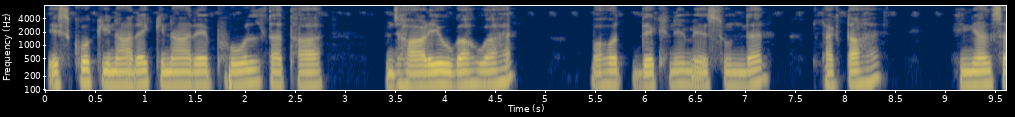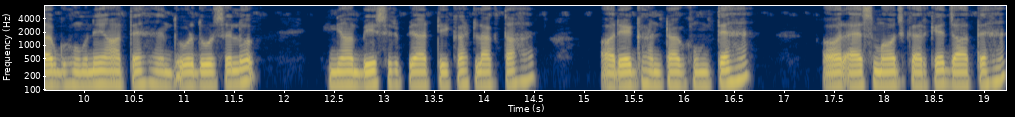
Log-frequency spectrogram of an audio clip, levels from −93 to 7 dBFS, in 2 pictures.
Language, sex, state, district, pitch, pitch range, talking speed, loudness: Hindi, male, Bihar, Gaya, 130 Hz, 125-135 Hz, 120 wpm, -18 LUFS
